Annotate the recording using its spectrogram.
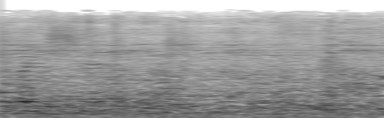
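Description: Coins on a dancer's hip belt jingle softly as the dancer walks.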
